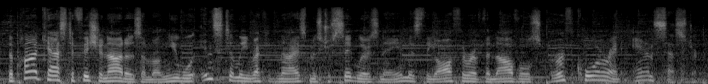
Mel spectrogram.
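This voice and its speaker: A man hosting a podcast and reading fiction from a script, earnest and measured, with deliberate phrasing. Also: on the high side. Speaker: podcast host and story reader. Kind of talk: scripted commentary and story narration.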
